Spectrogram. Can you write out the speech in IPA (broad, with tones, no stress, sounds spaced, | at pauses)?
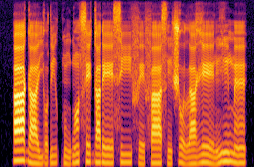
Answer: aː˦ ɡ aː˨ j o˨ ɗ iː˧ kʷ ũ˨ ɡ͡b ɔ̃˦ s e˦ ɡ a˦ ɾ eː˧ s iː˧ f e˨ f aː˧ s ĩ˨ ʃ o˦˨ l a˧ ɣ eː˦˨ ɾ ĩ˦ ɣ ĩ˦ m ɛ̃˦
